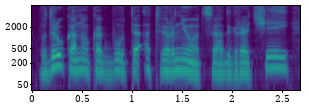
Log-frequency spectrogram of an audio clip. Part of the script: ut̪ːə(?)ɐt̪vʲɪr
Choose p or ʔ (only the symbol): ʔ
